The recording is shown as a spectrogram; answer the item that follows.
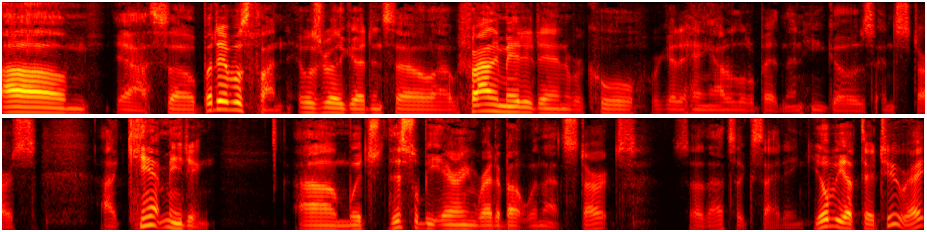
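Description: A man's dark, mellow tone with ordinary pitch variation and big swings in loudness, dry and close with no echo. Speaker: podcast host. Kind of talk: casual chat. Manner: slow, sleepy.

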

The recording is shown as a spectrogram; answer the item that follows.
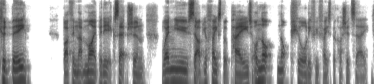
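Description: Here is a plain, everyday voice from a man at a moderate pace. His pitch varies in an ordinary way against a quiet background. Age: 40s. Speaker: tutoring business owner and former teacher. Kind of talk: casual interview chat.

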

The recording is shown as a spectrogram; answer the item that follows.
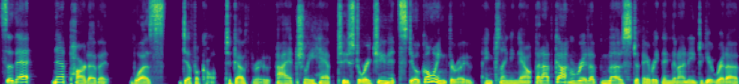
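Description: A woman talks at a fairly quick pace with a fairly low pitch. Vocal fry runs through her voice. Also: ordinary pitch variation. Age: 70s. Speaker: senior living resident and senior services team member. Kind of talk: casual interview chat.

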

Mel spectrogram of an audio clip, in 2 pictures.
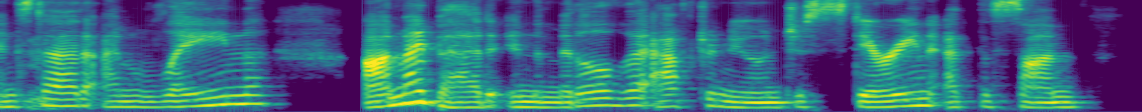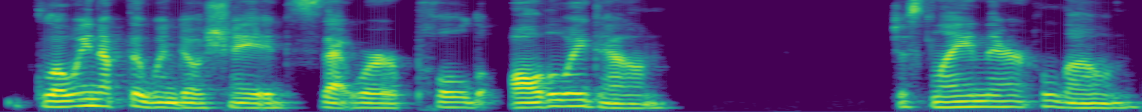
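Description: A woman with an American accent speaks at a moderate pace in a very deep, low pitch with ordinary pitch variation against a quiet background. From US Midwest. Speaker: life coach. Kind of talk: interview.

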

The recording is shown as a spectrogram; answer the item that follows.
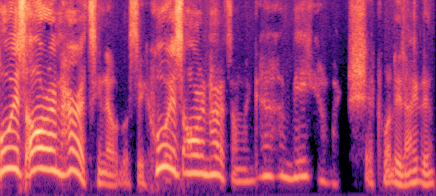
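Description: Over a quiet background, a man talks at a fairly quick pace in a dark, mellow tone. His pitch swings very widely, and the sound is dry and close with no echo. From Israel. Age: 50s. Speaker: leadership podcaster and army veteran. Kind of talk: interview with personal storytelling.

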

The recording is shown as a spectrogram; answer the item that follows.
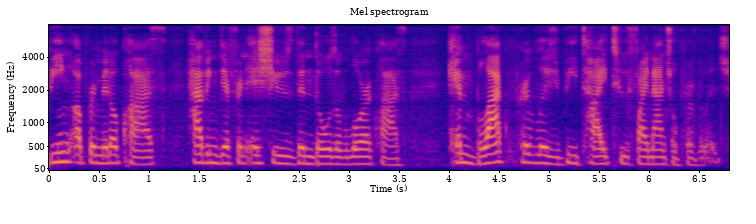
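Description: Very deep and low for a woman, her voice moves at a fairly quick pace with a flat, monotone intonation. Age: 30s. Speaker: book podcast co-host. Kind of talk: casual chat.

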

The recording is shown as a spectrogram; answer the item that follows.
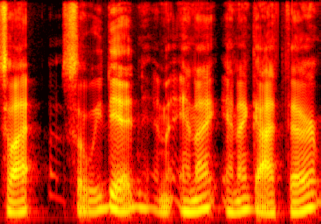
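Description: A man with an American accent talks with lively intonation and some vocal fry. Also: dry, close sound with no echo. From US Midwest, South Dakota (Aberdeen). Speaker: deacon. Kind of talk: interview, personal testimony.

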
